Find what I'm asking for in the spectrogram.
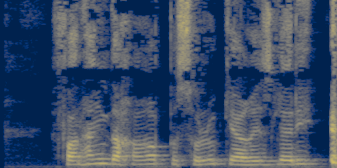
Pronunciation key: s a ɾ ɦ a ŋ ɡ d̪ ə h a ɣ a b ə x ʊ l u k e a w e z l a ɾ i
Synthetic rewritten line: f a ɾ ɦ a ŋ ɡ d̪ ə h a ɣ a p ə s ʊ l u k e a ɣ e z l a ɾ i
